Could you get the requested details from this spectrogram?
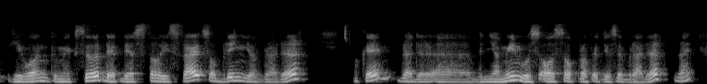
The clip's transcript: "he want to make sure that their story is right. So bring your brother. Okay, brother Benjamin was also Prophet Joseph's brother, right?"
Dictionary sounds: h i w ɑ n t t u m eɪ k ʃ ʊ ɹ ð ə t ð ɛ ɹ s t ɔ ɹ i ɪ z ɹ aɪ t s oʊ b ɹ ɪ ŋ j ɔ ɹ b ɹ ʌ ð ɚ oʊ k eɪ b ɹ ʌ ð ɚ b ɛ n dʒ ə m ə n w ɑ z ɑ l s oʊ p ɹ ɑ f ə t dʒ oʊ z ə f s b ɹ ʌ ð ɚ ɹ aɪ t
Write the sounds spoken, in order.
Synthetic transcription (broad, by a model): h i w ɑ n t t u m eɪ k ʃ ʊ ɹ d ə t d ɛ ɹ s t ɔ l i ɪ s ɹ aɪ t s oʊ b ɹ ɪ ŋ j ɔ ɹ b ɹ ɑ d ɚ oʊ k eɪ b ɹ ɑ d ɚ b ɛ n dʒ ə m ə n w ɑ s ɑ l s oʊ p ɹ ɑ f ə t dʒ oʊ s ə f b ɹ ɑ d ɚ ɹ aɪ t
